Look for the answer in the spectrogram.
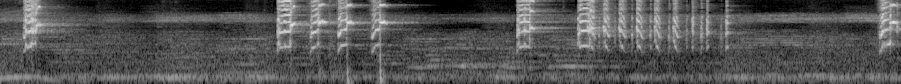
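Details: A green pair of pet Fischer's lovebirds chirping: scattered sharp, high chirps, some in quick clusters, with a rapid rattling series of chirps near the end and faint low background hum.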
